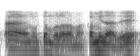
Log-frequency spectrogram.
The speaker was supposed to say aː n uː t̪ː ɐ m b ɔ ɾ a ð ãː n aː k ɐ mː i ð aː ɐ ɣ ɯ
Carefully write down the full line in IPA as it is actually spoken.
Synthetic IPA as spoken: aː n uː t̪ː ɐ m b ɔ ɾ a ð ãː m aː k ɐ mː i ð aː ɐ ð ɯ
